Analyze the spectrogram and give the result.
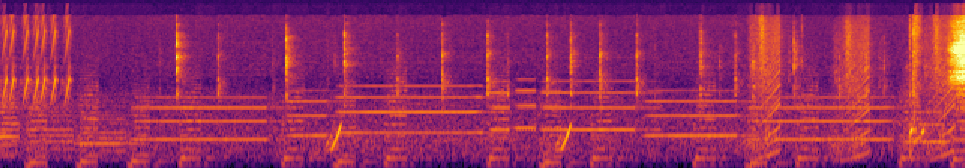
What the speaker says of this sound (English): Cerulean can create bounce bubbles by pressing the action button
